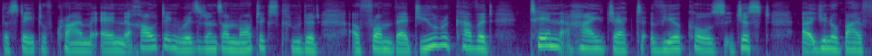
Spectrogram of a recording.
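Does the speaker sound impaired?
No.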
